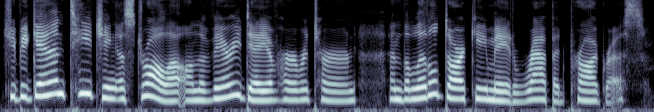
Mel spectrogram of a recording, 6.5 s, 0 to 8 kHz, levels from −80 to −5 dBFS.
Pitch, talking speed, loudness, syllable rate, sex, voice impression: 245 Hz, 165 wpm, -17 LUFS, 4.6 syllables/s, female, feminine, adult-like, tensed, slightly powerful, bright, soft, clear, slightly muffled, calm, friendly, reassuring, elegant, kind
